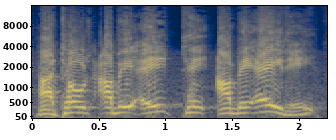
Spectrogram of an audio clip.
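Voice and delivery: ordinary talk

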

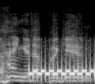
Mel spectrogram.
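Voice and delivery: loud call off mic. Real, not acted. Telling staff to hang up line.

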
